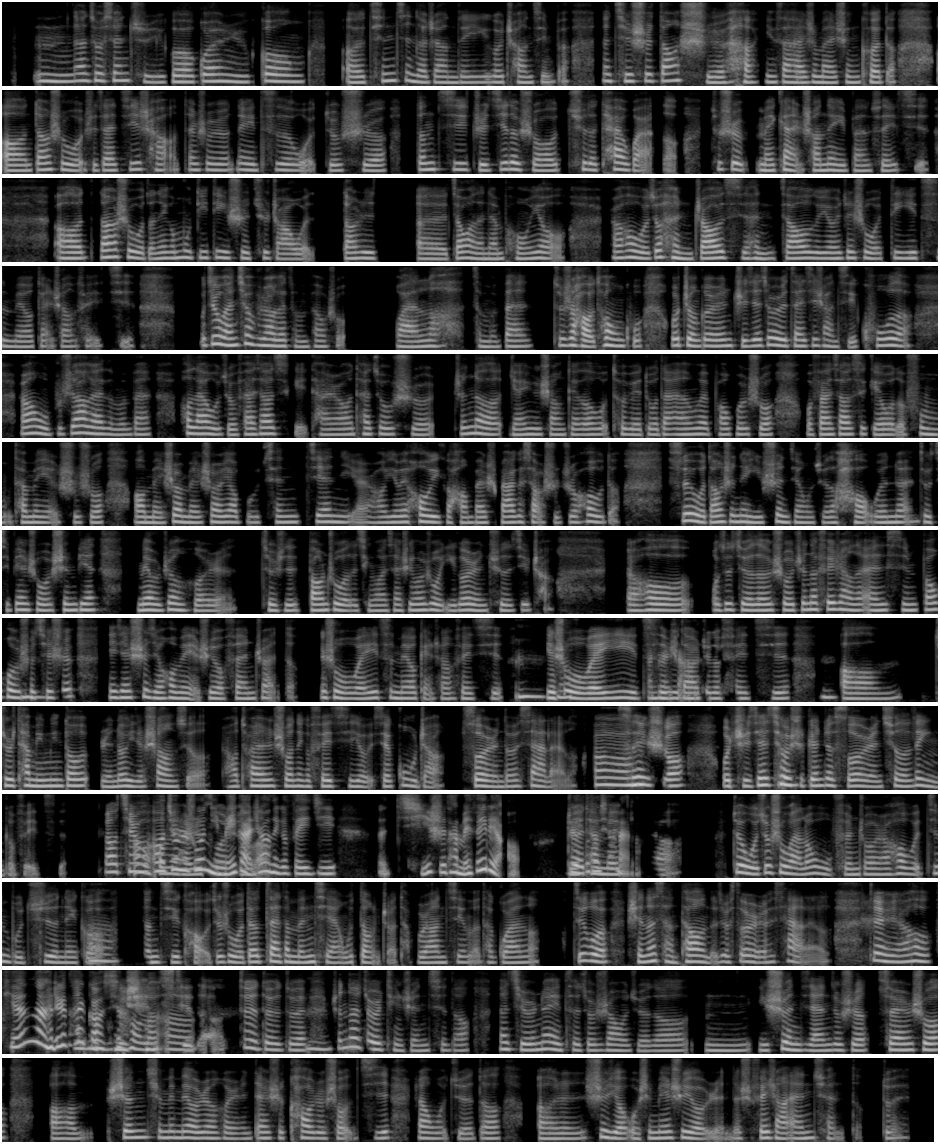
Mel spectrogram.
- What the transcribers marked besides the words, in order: laugh; sad: "完了，怎么办？"; laughing while speaking: "所以说"; laughing while speaking: "谁能想到呢"; other background noise; joyful: "天哪，这个太搞笑了"
- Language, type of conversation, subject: Chinese, podcast, 你觉得手机让人与人更亲近还是更疏远?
